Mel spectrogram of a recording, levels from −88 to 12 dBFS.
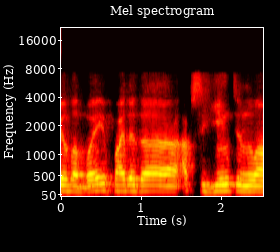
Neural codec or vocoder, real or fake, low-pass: codec, 16 kHz, 2 kbps, X-Codec, HuBERT features, trained on general audio; fake; 7.2 kHz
